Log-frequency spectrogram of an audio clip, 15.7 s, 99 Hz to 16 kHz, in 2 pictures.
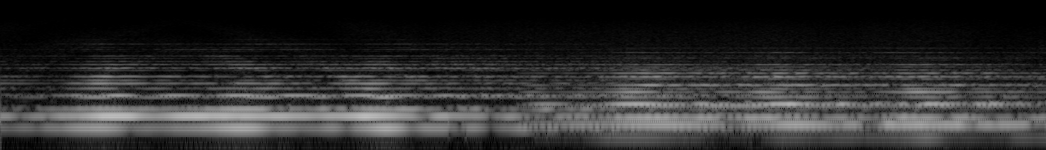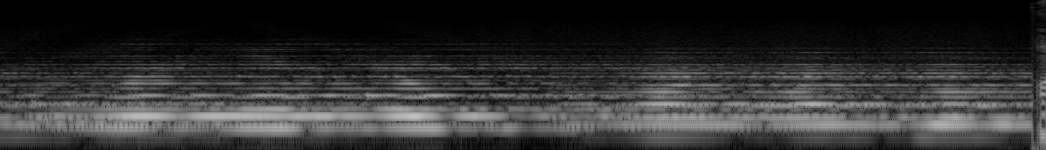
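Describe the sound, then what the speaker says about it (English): A slowly evolving synth pad from Analog Lab holds a simple root-note 1-5 chord progression for R&B sample-making, sustained and continuous with a steady level and gently shifting harmonics throughout, no voices present. "I laid down this 1-5 chord progression, just the root notes, and it sounds like this."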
